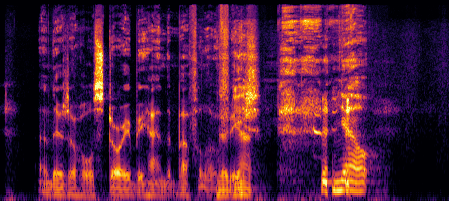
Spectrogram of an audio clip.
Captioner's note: chuckles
